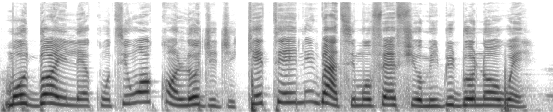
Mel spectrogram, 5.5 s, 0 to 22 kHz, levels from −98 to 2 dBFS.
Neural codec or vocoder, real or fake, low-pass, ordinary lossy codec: none; real; none; none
